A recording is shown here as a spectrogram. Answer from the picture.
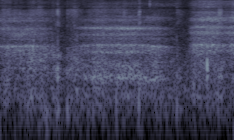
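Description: A cat sniffing hard at a catnip-rubbed bedsheet close to the microphone, a long breathy hiss that breaks briefly about half a second in and again near the end.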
